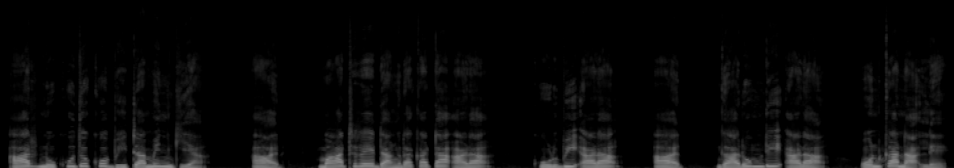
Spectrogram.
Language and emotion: Santali, neutral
